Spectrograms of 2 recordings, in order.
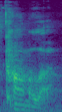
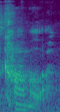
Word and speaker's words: Kamala: can you please say her name correctly it's Kamala I'm been sitting here quietly listening for about 20 minutes her name is Kamala and if you can't say Pro um please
